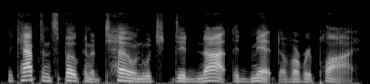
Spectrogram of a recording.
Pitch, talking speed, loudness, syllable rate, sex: 140 Hz, 210 wpm, -22 LUFS, 5.0 syllables/s, female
